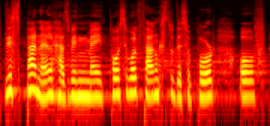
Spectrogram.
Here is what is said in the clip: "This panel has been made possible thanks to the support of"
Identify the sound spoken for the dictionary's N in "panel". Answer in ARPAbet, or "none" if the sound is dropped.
N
